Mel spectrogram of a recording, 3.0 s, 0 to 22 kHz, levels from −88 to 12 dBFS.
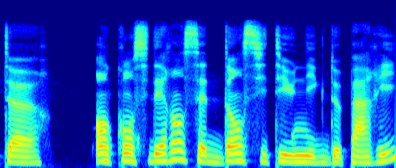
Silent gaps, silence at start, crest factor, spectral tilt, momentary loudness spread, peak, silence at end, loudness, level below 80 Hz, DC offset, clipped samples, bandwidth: none; 0.05 s; 16 dB; -5 dB/octave; 3 LU; -6 dBFS; 0 s; -23 LUFS; -60 dBFS; under 0.1%; under 0.1%; 13.5 kHz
